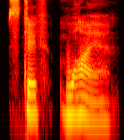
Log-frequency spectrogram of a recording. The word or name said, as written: stiff wire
